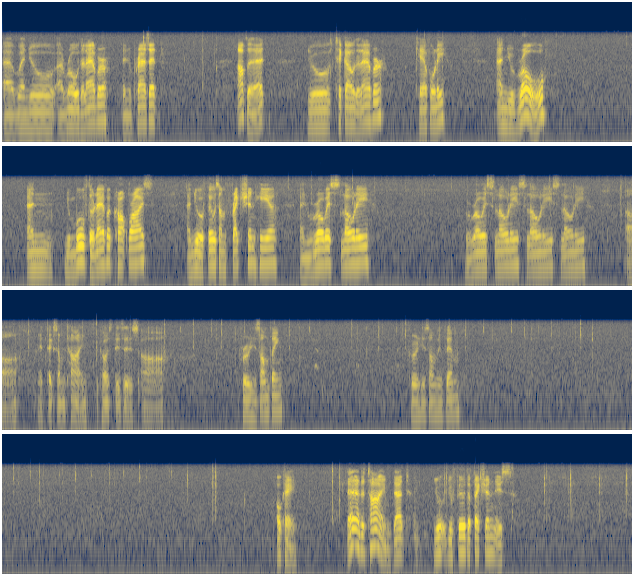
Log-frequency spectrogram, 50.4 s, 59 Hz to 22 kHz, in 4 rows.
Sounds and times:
Speech: 0:00.0 - 0:03.2, 0:04.7 - 0:05.3, 0:06.1 - 0:07.7, 0:08.3 - 0:08.9, 0:09.9 - 0:10.9, 0:13.1 - 0:15.6, 0:16.3 - 0:20.0, 0:21.9 - 0:24.4, 0:25.0 - 0:28.5, 0:30.0 - 0:30.9, 0:33.3 - 0:34.4, 0:43.3 - 0:43.8, 0:44.7 - 0:48.1.

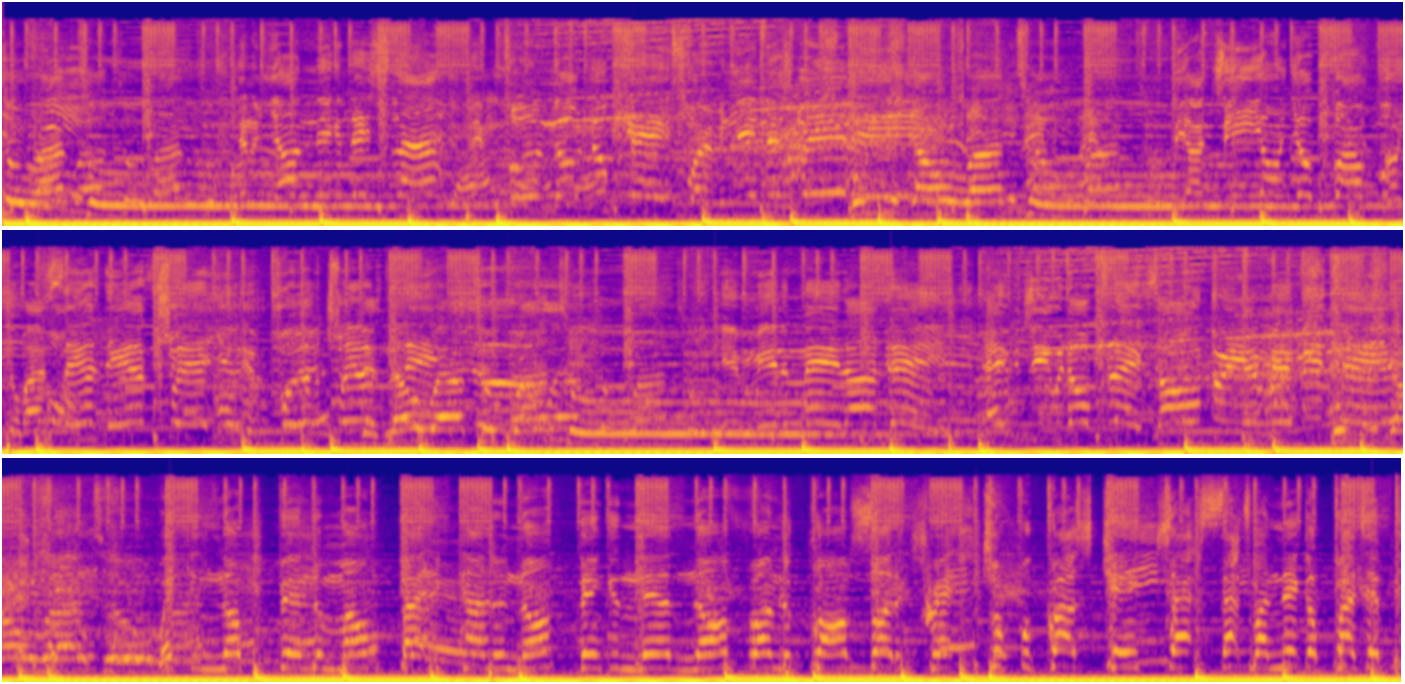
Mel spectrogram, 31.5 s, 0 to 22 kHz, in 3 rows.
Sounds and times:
Music: 0:00.0 - 0:31.5.

